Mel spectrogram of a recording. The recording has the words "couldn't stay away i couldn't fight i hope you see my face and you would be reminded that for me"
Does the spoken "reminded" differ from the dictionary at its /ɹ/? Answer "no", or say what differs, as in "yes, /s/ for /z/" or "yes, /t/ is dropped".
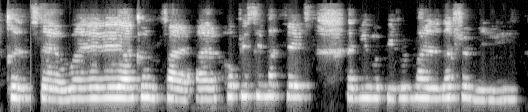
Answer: yes, /w/ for /ɹ/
